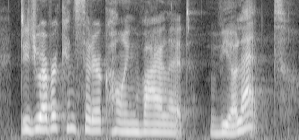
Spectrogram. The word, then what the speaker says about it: Violet: And I said, your name's Violette? And she said, oh, it's Violet, but that's how I spell it.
